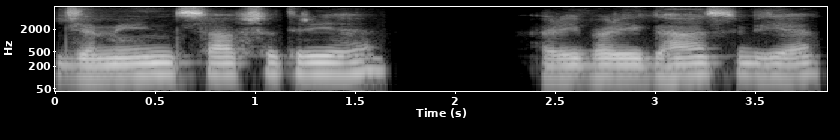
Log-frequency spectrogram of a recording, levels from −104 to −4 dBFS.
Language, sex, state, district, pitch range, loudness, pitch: Hindi, male, Bihar, Darbhanga, 105-125 Hz, -26 LUFS, 115 Hz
